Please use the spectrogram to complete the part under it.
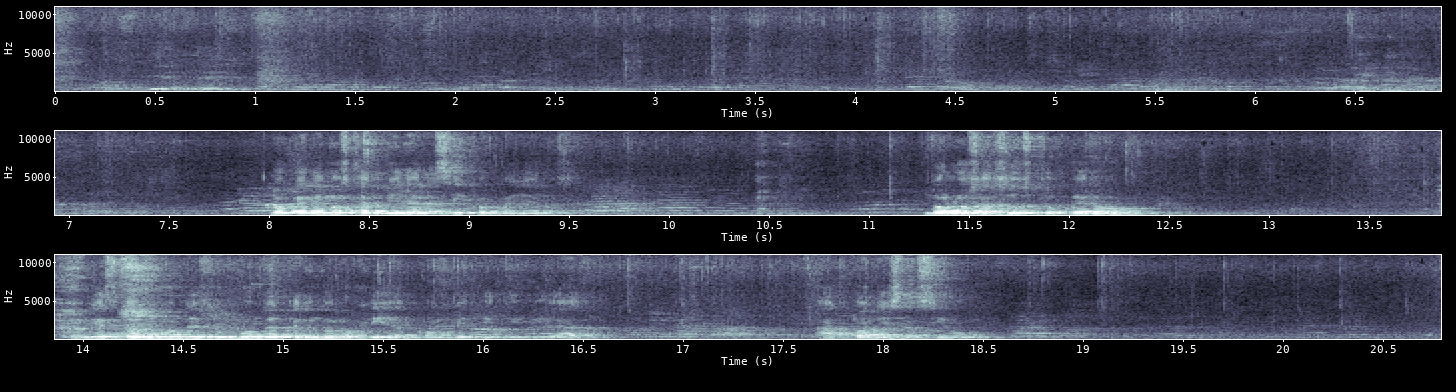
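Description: A man speaks through a microphone in a large echoing hall, presenting calmly.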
